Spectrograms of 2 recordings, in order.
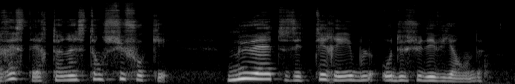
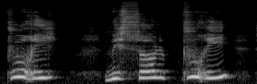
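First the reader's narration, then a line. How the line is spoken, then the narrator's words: Angry cry, fishwife. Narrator (French): s'écria la poissonnière, la face empourprée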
